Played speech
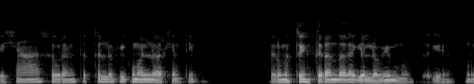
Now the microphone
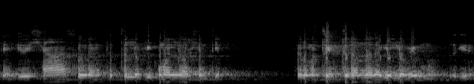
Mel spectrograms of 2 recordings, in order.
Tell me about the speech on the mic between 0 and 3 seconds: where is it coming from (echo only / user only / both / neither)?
echo only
